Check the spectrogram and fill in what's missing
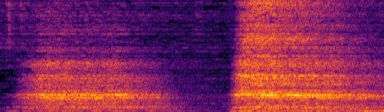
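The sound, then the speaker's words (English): A loud, breathy sound of stairway walls breathing: one long airy breath, a brief pause, then a second equally strong breath, like a slow inhale followed by an exhale. No one speaks. “and I raced to the bottom of the stairs just as the walls started breathing.”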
